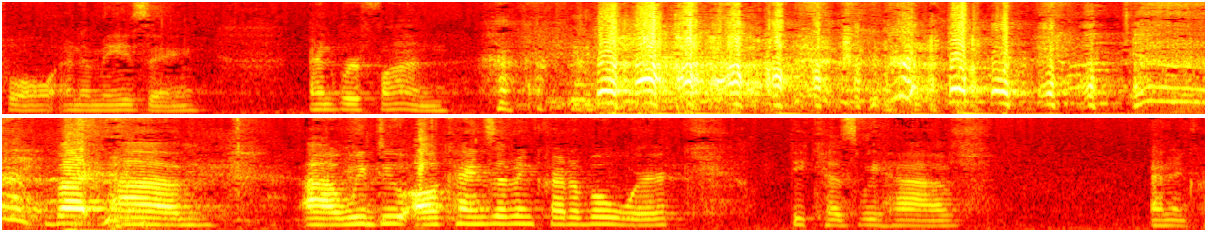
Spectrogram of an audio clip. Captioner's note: audience laughter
